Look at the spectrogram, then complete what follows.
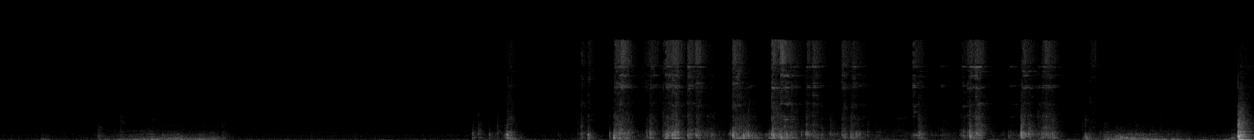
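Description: Someone rummaging among and handling packaged items: a run of crinkly rustles and sharp clicks, then one loud thump near the end as something is set down.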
